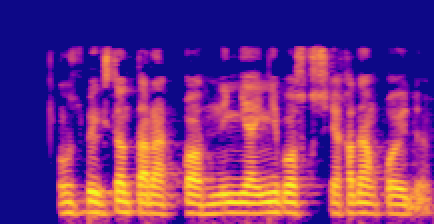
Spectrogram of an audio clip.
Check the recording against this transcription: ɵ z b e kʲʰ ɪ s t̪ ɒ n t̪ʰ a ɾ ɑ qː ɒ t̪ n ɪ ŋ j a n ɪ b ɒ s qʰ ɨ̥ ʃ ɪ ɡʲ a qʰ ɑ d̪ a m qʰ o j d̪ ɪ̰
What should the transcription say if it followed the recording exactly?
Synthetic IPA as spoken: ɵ z b e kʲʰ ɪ s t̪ ɒ n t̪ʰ a ɾ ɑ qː ɒ t̪ n ɪ ŋ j a ŋ ɪ b ɒ s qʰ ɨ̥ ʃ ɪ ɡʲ a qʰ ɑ d̪ a m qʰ o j d̪ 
